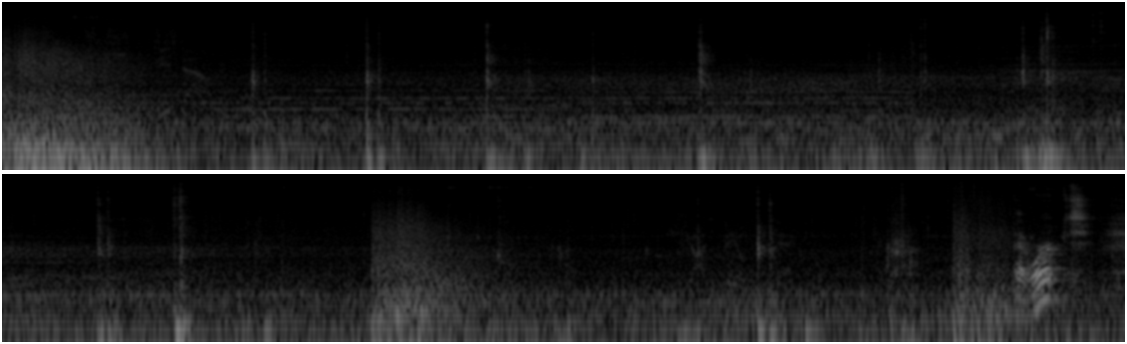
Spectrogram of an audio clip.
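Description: Scattered volleys of shots in the strategy video game Romance of the Three Kingdoms, sharp clicks and thumps in irregular clusters at moderate level, with someone talking over them.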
